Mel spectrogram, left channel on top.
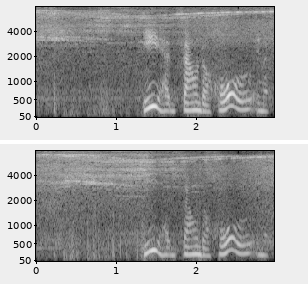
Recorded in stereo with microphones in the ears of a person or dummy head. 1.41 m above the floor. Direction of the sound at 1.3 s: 75° left (ahead or behind).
